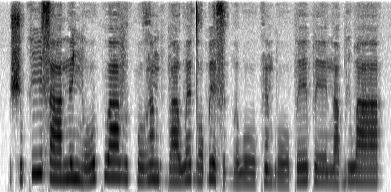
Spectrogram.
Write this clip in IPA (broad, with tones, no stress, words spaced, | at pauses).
ʃu˨kiː˦saː˧ne˧ ɲoː˨˦kʷaː˦vɨ˧ k͡po˧ɣã˦ɡʷə˧ baː˧wɛ˦ dɔ˧ɓe˦˨ sɨ˨ɡ͡bə˨ woː˨kɛ̃˧ boː˨ peː˦peː˧na˧ bi˦waː˦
